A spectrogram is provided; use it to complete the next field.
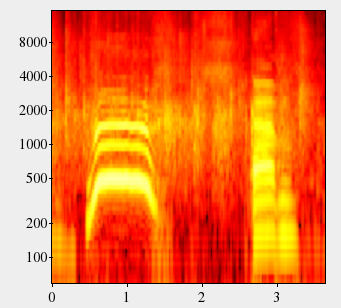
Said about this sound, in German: Ja, Applaus für den Samu, der ist leider noch nicht da.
